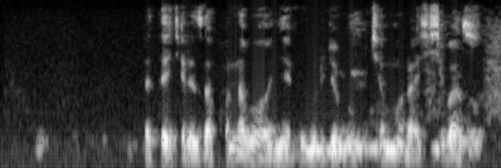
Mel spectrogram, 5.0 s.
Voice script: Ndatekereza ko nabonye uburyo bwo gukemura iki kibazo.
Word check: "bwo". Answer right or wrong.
right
